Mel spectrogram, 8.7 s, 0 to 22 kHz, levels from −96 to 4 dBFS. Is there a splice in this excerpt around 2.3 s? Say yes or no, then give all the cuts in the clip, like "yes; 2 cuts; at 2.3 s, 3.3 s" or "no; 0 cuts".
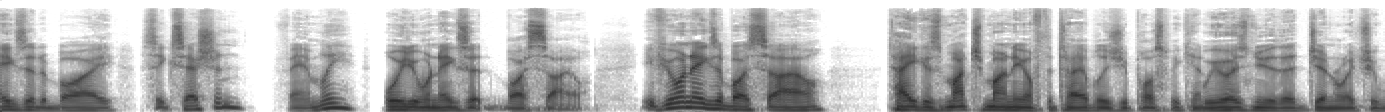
yes; 3 cuts; at 2.3 s, 5.5 s, 7.5 s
